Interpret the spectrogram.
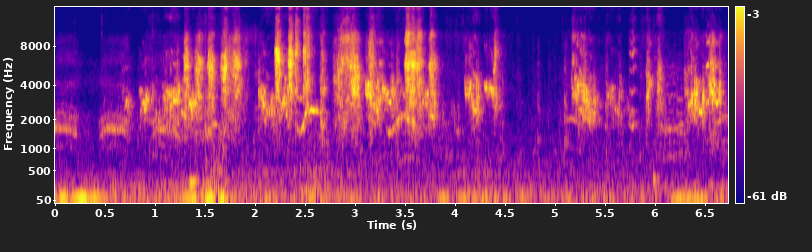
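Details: Breeding budgerigars, 2026, chatter in uneven bursts of scratchy, high notes mixed with short whistles, with pauses between groups and a faint low hum underneath.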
